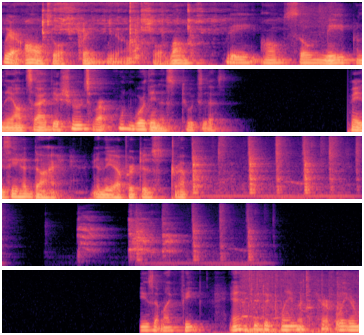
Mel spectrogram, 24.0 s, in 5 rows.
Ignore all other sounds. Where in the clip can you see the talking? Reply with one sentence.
You can hear the talking from 0.0 to 7.7 s, from 9.4 to 12.1 s and from 21.1 to 23.9 s.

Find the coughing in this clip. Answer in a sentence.
The coughing can be heard from 15.4 to 16.8 s.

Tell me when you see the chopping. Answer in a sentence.
The chopping can be heard from 1.0 to 2.8 s, from 12.1 to 14.4 s and from 16.1 to 18.1 s.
